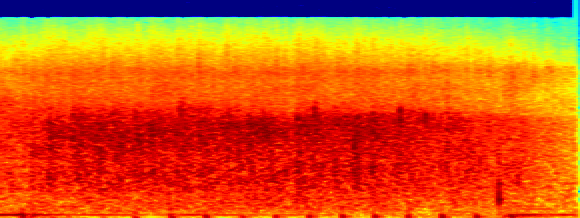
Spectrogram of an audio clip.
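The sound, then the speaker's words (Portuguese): A crowd applauds steadily, a dense wash of clapping that holds for several seconds and eases off slightly at the end, with a low hum underneath and no one speaking. “Você pode aplaudir e ficar de pé?”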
